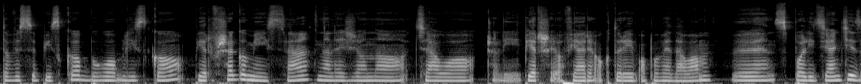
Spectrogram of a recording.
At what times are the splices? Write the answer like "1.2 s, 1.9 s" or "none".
1.2 s, 1.9 s, 3.1 s, 4.7 s, 5.2 s, 6.4 s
